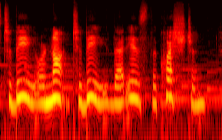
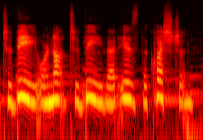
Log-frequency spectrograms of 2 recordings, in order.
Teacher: Each time I have an unaccented extra foot, and that's called a feminine ending.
